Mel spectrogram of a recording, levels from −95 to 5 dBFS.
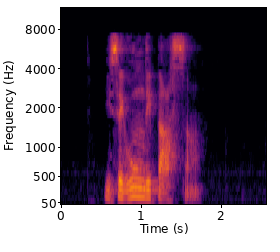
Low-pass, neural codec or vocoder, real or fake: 7.2 kHz; none; real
